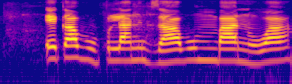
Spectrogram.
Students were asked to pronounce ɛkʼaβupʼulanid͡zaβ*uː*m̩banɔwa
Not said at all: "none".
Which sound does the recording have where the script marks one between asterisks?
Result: u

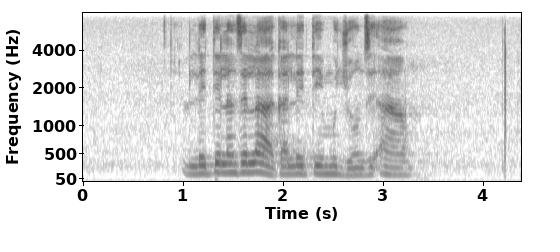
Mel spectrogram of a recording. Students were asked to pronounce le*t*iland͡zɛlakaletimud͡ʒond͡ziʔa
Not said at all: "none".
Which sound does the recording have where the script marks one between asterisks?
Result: t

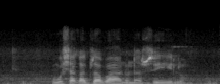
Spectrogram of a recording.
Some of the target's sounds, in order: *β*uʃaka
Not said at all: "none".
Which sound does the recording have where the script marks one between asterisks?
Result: β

